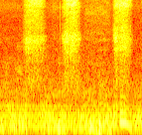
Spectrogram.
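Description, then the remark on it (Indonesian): Three short, hissy bursts of sneezing in a row on a bus, caused by sinus trouble, each a sharp breathy blast with a faint low rumble beneath, spaced about half a second apart with no talking. “ah gue bersin bersin nurse di bis gila biasalah sinus”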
